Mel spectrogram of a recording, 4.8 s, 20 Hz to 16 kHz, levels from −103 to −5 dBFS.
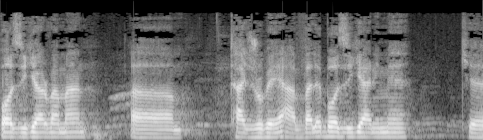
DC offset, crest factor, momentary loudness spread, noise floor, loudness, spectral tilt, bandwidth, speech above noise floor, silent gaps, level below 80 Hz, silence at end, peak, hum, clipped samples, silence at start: under 0.1%; 16 dB; 15 LU; -38 dBFS; -16 LUFS; -5 dB/octave; 11.5 kHz; 23 dB; none; -52 dBFS; 0 s; 0 dBFS; none; under 0.1%; 0 s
